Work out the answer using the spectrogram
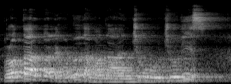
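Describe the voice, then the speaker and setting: A man from southern Mexico, a native speaker of Zapotec, teaching an alphabet in a casual spoken lesson, drawing out syllables and tones slowly. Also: fairly high pitch, animated. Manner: slow, drawn-out syllables and tones. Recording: echoey room with long reverb.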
